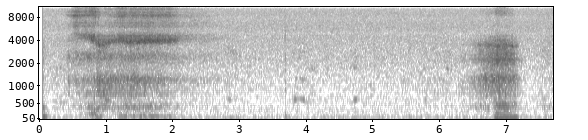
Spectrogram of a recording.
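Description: Two deep, rumbling snores with a snorting, fluttering quality and a quiet pause between them: snoring in a sleeping large dog.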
